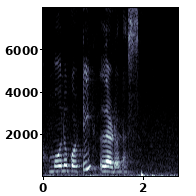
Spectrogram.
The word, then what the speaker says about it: monocotyledonous: और इसको क्या आएगा, मोनोकोटिलेडोनस।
